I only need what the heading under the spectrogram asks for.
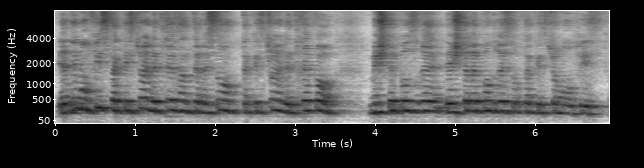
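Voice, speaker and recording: A man giving voice to a patient old rabbi, soft, calm and slow, with a high voice. The tone is mellow, and it rings through a very echoey room from a distance. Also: lightly acted. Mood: kindly.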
